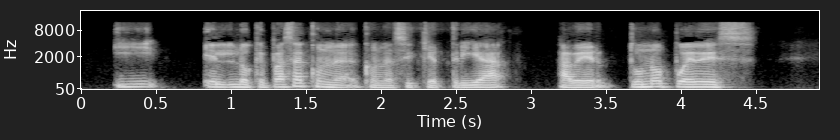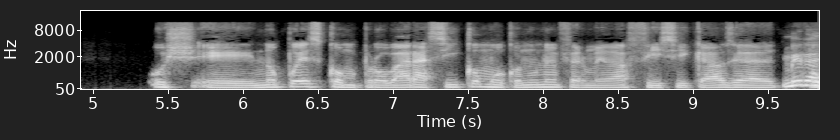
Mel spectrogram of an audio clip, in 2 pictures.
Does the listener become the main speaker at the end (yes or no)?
yes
